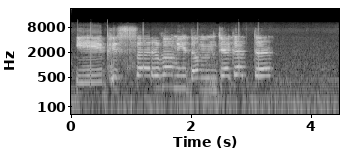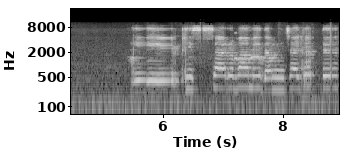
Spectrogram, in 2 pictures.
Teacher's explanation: ఏ అచ్చు కాబట్టి కంఠంలో నుంచి రావాలి ఏబిస్ భి కి మహాప్రాణం ఉంది భి కి స ని జాయిన్ చేసి చెప్పాలి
